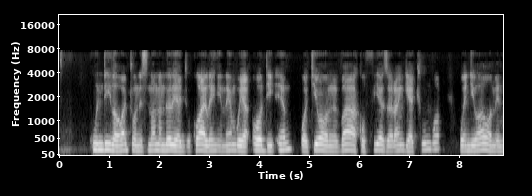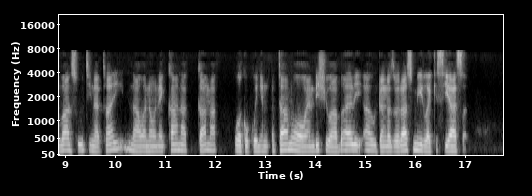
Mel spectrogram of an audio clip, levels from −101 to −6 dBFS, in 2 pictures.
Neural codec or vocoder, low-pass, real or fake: codec, 16 kHz, 1.1 kbps, Voila-Tokenizer; 7.2 kHz; fake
